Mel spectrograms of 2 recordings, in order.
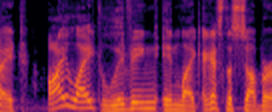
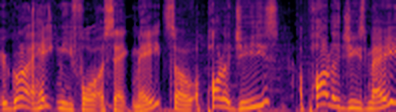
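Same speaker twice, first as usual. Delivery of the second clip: put-on British accent, pitched up; 5 semitones higher than usual. After a viewer's redemption, the streamer talks to chat in a British accent. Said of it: "redeemed me to talk in a British accent for one minute".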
